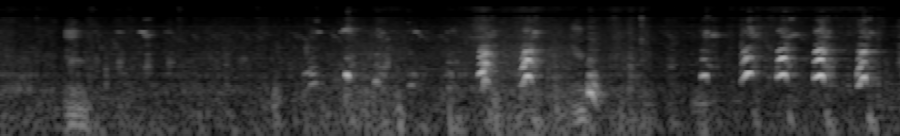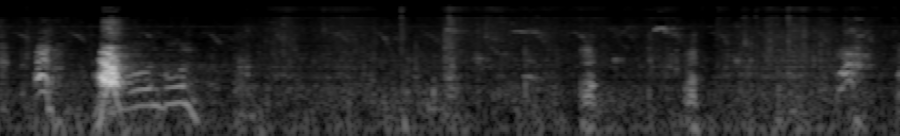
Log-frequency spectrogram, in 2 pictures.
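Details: Captive wild boars out on a walk give a run of short harsh grunts, then one loud rising-and-falling squeal.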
